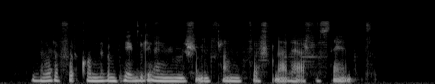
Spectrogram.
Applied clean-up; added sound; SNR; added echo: neural diffusion model UNIVERSE++.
